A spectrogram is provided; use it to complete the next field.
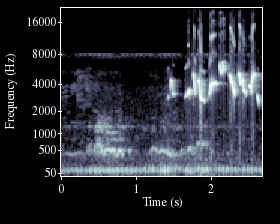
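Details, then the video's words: Lemon-bellied white-eye (kecial kuning) from Lombok bursts into quick high twittering after a quiet start of low hum and faint murmur, with the notes fast and jumbled. "Kecial Kuning Gacor Speed Rapat Buat Masteran Ampuh || Suara Burung Kecial Kuning Lombok Juara"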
